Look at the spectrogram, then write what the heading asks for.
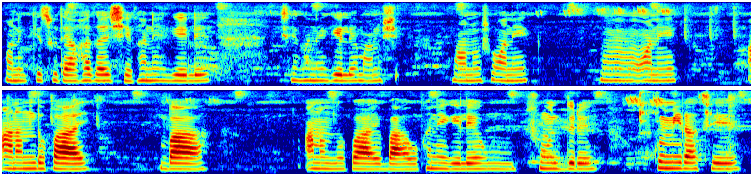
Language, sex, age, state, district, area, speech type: Bengali, female, 45-60, West Bengal, Birbhum, urban, spontaneous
